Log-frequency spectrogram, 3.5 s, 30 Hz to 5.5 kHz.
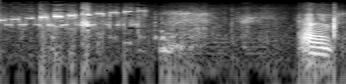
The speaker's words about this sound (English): give me 1 second, let me turn off this. I got another phone that's ringing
